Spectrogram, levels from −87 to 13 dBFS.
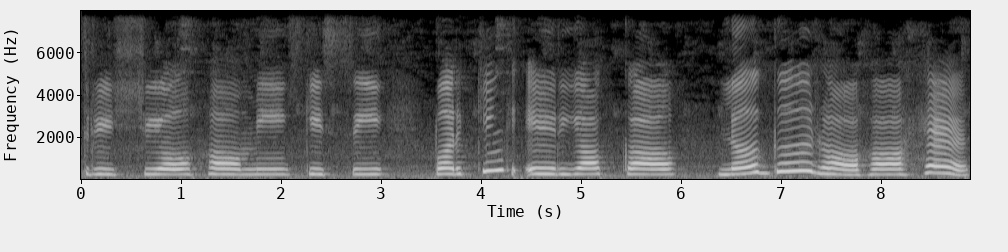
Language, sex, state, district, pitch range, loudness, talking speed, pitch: Hindi, male, Punjab, Fazilka, 250-275 Hz, -13 LUFS, 60 wpm, 260 Hz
